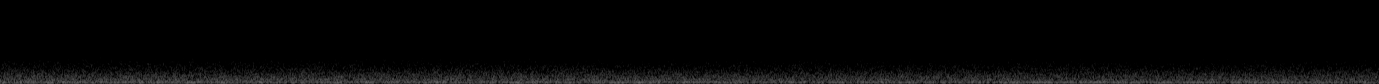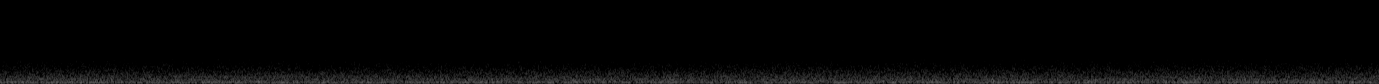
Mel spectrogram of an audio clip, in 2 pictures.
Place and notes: Valdivia, Chili - LCQA AMB PUNTA CURIÑANCO EL OLIVILLO MORNING BIRDS PRECISE MS MKH MATRICED
This is a recording of a forest 'el Olivillo' in the Área costera protegida Punta Curiñanco. I used Sennheiser MS microphones (MKH8050 MKH30) and a Sound Devices 633.
Provincia de Valdivia, Región de Los Ríos, Chile, 24 August 2022, 12:00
